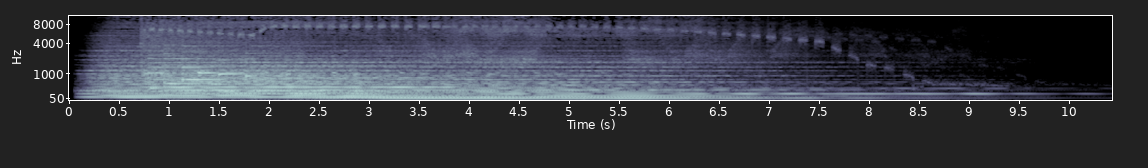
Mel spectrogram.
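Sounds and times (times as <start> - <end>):
light smooth ident jingle: 0.3 - 8.1.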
